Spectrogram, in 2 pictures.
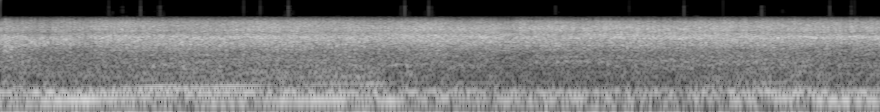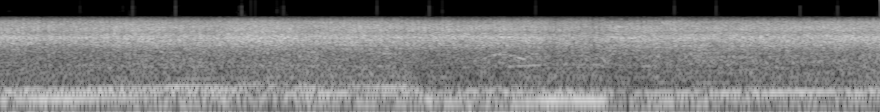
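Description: Several demolition derby cars' engines running and revving at once, their revs rising and falling unevenly, very loud over a steady hiss.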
